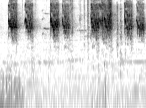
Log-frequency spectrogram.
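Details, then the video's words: Loud, harsh budgie chirps in rapid paired bursts, each a scratchy high squawk lasting a fraction of a second, nearly continuous with short gaps. "Cute Budgies Chirping Sounds"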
